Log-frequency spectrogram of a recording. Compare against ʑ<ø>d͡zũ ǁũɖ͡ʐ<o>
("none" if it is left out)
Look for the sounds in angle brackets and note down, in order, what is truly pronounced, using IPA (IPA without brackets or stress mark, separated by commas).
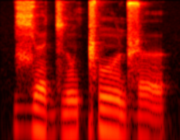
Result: ø, ɵ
